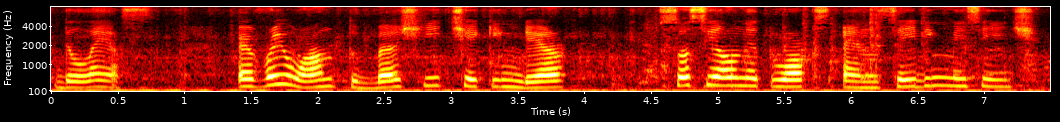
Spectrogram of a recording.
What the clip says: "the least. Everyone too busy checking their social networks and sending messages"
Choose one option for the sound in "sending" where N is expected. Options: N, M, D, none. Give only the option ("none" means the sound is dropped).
none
